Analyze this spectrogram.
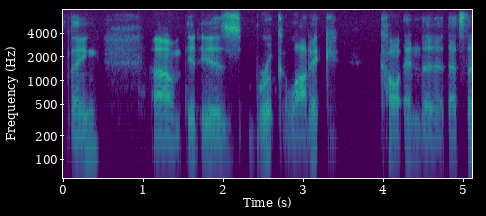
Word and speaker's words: Bruichladdich: It is Bruichladdich, that's the name of the distiller, and it is called the Classic Laddie.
